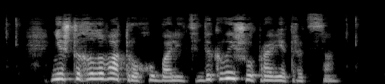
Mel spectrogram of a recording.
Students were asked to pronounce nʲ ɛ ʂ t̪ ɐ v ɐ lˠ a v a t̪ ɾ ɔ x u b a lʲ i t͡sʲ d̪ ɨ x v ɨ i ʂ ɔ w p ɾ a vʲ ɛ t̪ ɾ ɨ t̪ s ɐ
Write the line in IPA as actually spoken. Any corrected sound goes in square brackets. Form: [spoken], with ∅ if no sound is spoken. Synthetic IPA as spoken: nʲ ɛ ʂ t̪ ɐ [ɣ] ɐ lˠ a v a t̪ ɾ ɔ x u b a lʲ i t͡sʲ d̪ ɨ [k] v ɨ [j] ʂ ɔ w p ɾ a vʲ ɛ t̪ ɾ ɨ t̪ [sː] ɐ

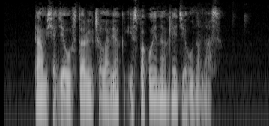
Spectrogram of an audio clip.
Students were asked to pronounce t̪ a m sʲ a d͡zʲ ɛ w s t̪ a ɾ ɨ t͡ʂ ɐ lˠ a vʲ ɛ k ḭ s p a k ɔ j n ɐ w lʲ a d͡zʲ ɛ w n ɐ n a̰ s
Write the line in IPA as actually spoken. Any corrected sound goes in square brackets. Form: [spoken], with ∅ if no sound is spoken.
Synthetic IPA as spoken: t̪ a m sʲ a d͡zʲ ɛ w s t̪ a ɾ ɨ t͡ʂ ɐ lˠ a vʲ ɛ k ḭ s p a k ɔ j n ɐ [ɣ] lʲ a d͡zʲ ɛ w n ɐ n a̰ s

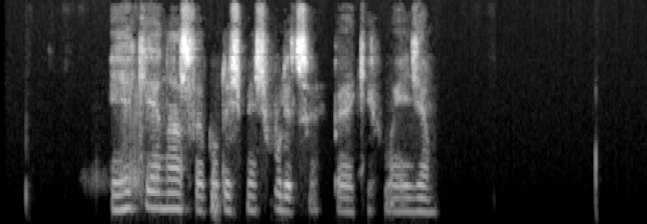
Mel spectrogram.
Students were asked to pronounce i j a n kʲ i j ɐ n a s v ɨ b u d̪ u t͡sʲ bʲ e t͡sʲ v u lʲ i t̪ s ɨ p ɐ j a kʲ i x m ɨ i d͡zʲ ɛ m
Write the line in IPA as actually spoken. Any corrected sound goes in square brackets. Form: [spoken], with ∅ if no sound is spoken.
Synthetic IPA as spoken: i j a [∅] kʲ i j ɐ n a [z] v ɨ b u d̪ u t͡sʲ [mʲ] e t͡sʲ v u lʲ i t̪ s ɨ p ɐ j a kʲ i x m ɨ i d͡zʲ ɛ m

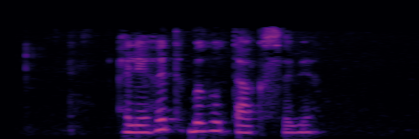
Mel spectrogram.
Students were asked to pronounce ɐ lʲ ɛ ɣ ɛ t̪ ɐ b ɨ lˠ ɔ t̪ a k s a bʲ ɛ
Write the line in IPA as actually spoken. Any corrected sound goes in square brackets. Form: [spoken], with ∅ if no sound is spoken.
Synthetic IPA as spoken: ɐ lʲ ɛ ɣ ɛ t̪ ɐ b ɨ lˠ ɔ t̪ a k s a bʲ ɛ

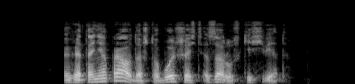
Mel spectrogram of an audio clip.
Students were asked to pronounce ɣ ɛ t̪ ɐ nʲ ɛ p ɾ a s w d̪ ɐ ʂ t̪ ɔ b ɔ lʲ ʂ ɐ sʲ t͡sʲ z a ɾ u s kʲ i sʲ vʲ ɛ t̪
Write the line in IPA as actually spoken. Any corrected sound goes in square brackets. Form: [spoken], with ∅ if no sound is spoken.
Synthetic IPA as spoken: ɣ ɛ t̪ ɐ nʲ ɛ p ɾ a [∅] w d̪ ɐ ʂ t̪ ɔ b ɔ lʲ ʂ ɐ sʲ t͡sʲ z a ɾ u s kʲ i sʲ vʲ ɛ t̪

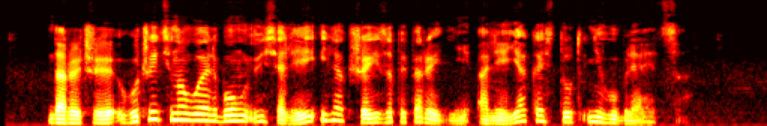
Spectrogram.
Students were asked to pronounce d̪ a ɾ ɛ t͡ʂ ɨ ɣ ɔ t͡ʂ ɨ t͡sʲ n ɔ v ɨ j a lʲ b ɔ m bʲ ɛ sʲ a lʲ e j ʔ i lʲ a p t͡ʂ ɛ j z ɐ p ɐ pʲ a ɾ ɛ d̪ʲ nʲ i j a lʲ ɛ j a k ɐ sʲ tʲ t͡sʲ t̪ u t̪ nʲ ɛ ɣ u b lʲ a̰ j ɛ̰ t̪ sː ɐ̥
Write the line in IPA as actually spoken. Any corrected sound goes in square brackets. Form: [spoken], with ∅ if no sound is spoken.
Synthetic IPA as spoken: d̪ a ɾ ɛ t͡ʂ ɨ ɣ [u] t͡ʂ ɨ t͡sʲ n ɔ v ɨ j a lʲ b ɔ m [vʲ] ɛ sʲ a lʲ e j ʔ i lʲ a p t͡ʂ ɛ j z ɐ p ɐ pʲ a ɾ ɛ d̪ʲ nʲ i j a lʲ ɛ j a k ɐ sʲ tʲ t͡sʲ t̪ u t̪ nʲ ɛ ɣ u b lʲ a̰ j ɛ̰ t̪ sː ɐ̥

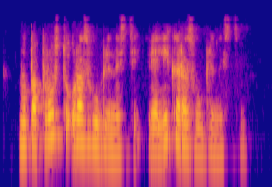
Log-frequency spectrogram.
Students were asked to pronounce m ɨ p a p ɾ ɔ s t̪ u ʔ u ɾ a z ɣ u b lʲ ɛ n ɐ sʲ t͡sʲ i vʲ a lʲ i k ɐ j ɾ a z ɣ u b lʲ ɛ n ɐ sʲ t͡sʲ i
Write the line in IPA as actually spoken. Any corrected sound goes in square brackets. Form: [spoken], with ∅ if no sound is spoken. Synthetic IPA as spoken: m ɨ p a p ɾ ɔ s t̪ u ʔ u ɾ a z ɣ u b lʲ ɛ n ɐ sʲ t͡sʲ i vʲ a lʲ i k ɐ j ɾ a z ɣ u b lʲ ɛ n ɐ sʲ t͡sʲ i

